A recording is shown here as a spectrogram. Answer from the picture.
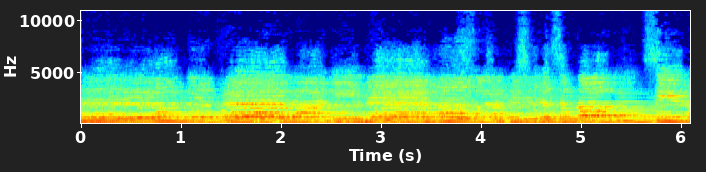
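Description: Children's choir singing in harmony, several voice parts holding sustained chords.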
